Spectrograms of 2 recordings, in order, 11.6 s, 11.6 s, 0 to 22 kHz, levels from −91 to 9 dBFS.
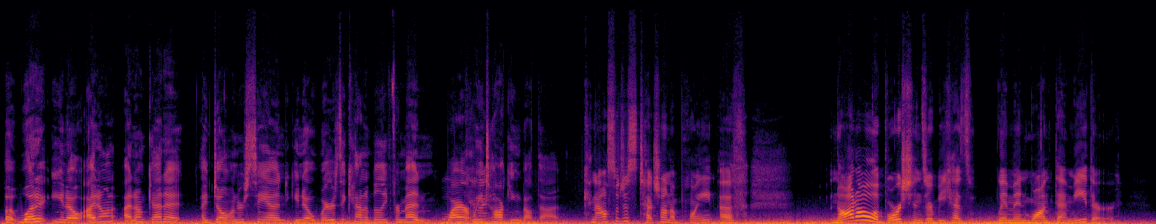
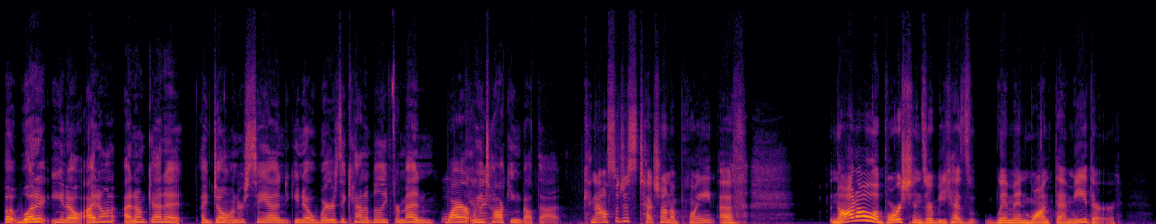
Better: second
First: wind noise on the microphone; occasional gusts; 15 dB below the speech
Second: none

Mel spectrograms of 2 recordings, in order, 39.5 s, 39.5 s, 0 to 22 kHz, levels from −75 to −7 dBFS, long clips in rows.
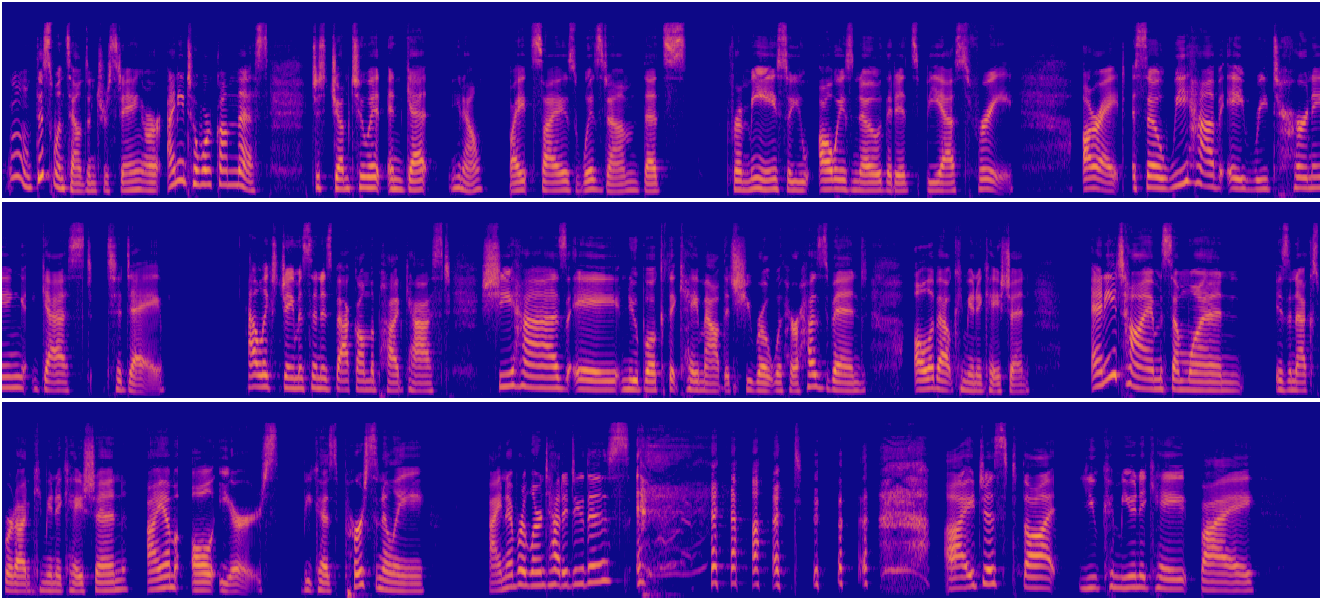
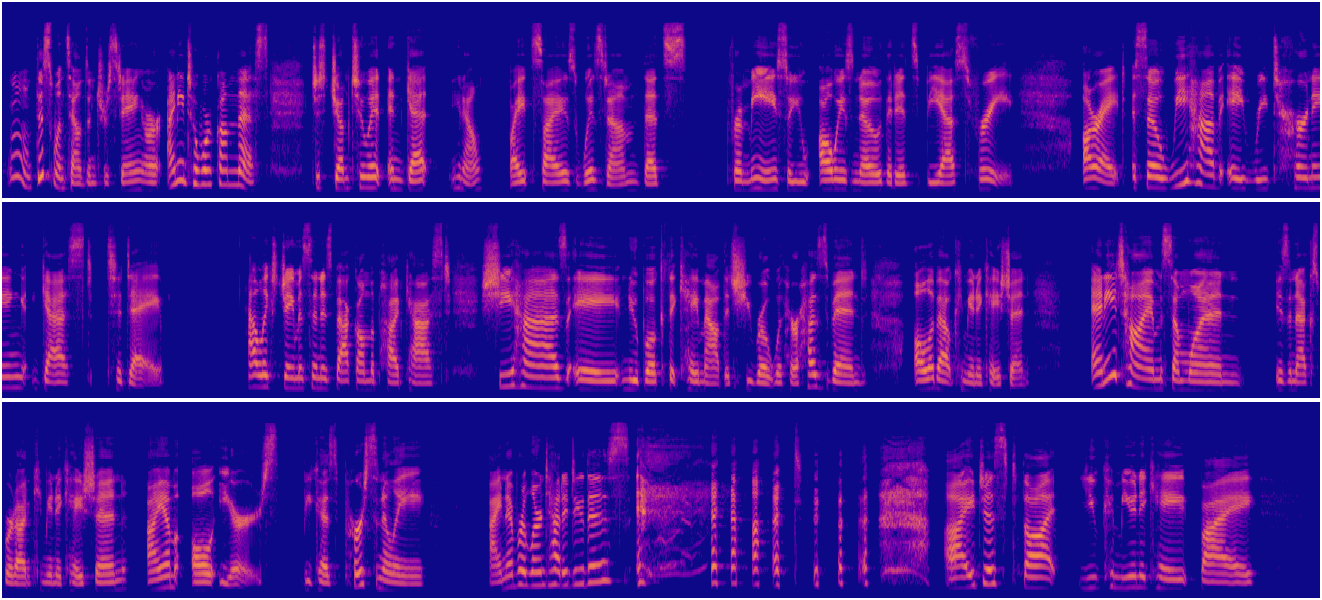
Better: first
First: none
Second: thin; somewhat; fading below 300 Hz

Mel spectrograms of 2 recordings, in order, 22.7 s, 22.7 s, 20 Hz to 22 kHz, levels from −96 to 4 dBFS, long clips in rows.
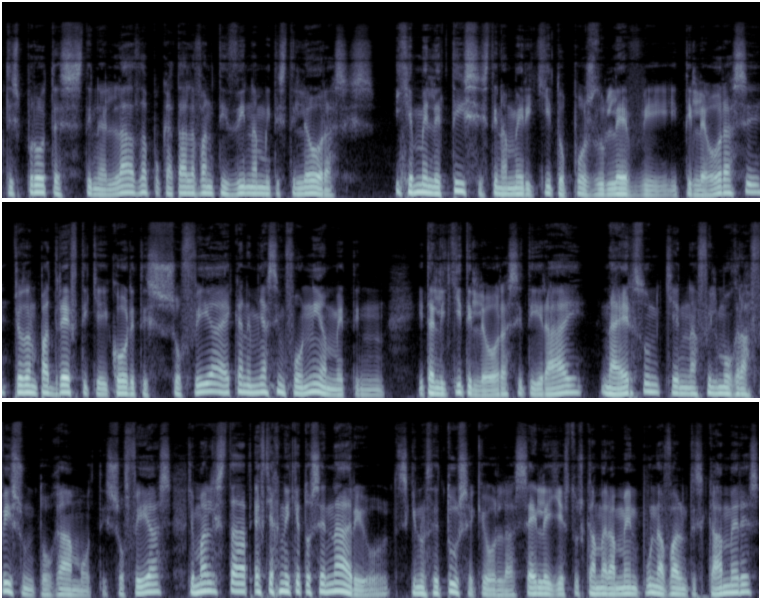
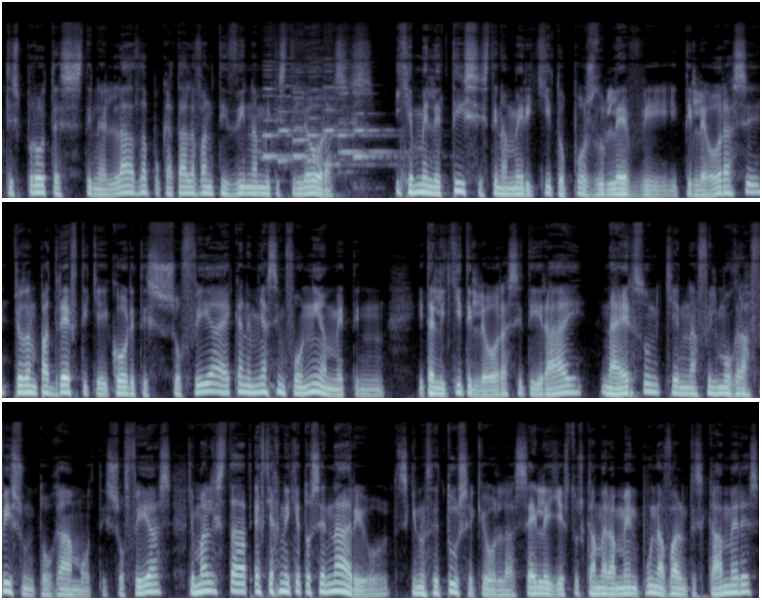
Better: first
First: none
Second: phone ringing; noticeable; from 2.5 to 4 s; peak 10 dB below the speech

